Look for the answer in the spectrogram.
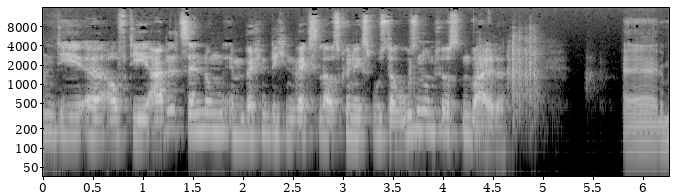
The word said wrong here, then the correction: Königs Wusterhausen: meinst Königs Wusterhausen.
